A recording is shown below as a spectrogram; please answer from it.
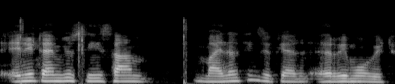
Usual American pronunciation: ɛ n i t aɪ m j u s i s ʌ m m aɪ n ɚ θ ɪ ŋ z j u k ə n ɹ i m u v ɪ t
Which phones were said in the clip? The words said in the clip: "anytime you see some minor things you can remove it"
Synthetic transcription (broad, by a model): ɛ n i t aɪ m j u s i s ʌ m m aɪ n ɚ t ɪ ŋ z j u k ə n ɹ i m u v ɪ t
